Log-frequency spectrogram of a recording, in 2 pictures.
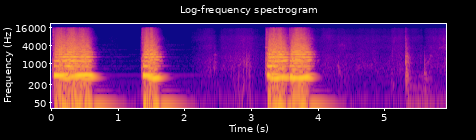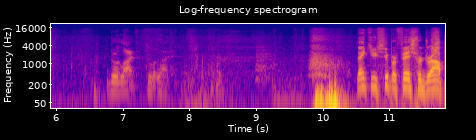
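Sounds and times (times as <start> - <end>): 
air horn toots sound effect: 0.0 - 2.0, 3.2 - 4.3
speech: 7.0 - 8.6, 10.5 - 11.8.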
